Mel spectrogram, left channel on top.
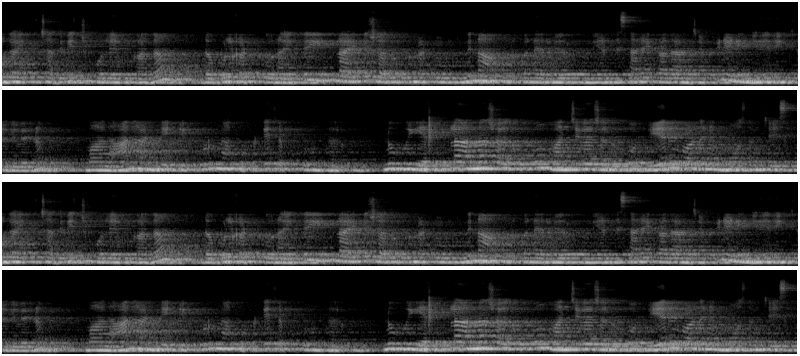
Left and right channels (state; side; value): identical; both; correlation 1.00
